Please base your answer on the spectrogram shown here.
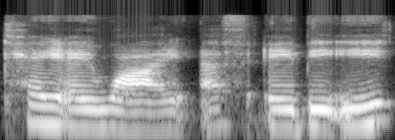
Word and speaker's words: kayfabe: And it's this level There's this idea in professional wrestling of kayfabe. Do you know this term? I'm not sure. It's spelled k a y f a b e, kayfabe.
